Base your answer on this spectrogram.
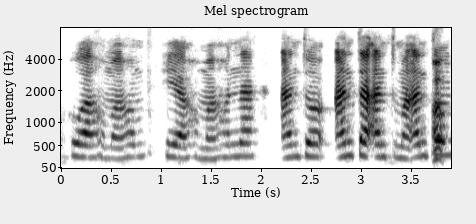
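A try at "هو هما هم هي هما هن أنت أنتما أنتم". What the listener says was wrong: Flawless victory.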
